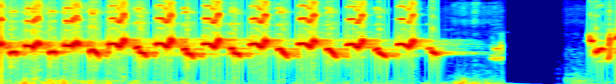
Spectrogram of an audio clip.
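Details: Sooty-headed bulbul, long 'ropel panjang' singing style, meant as a lure to make birds sing: a rapid string of around a dozen chirping, down-slurred notes lasting two seconds, then silence and a short new start.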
